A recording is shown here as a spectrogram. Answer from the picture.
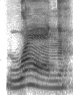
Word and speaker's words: wrong: one has ghost letter digraph wr underline the digraph cross out the w the o needs a brevi it is short and underline digraph ng can you read number one wrong wrong number two has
